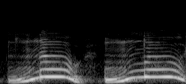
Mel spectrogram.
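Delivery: very high, drawn-out cow cry; desperate protest. A narrator's reading. Cow protesting to the farmer, desperate. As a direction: wail each NO like a mooing cow.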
